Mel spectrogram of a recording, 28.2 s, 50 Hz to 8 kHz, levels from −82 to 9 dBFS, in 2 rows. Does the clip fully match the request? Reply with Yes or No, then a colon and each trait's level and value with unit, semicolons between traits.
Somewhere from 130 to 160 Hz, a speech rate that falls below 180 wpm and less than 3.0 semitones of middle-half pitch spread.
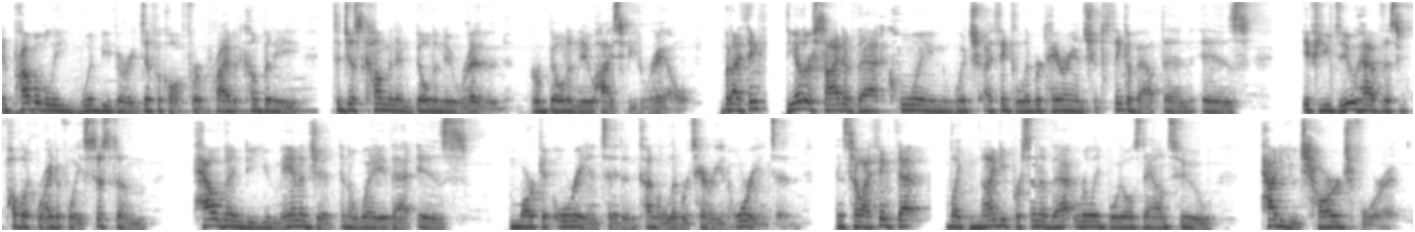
No: medium, 140 Hz; average, 195 wpm; narrow, 2.6 semitones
